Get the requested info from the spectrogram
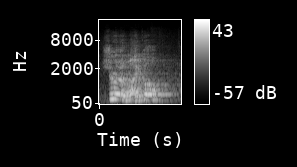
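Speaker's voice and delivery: booming, over-eager acted quote; John Schneider. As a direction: raise pitch and volume for a big obliging reply. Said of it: "He's like".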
